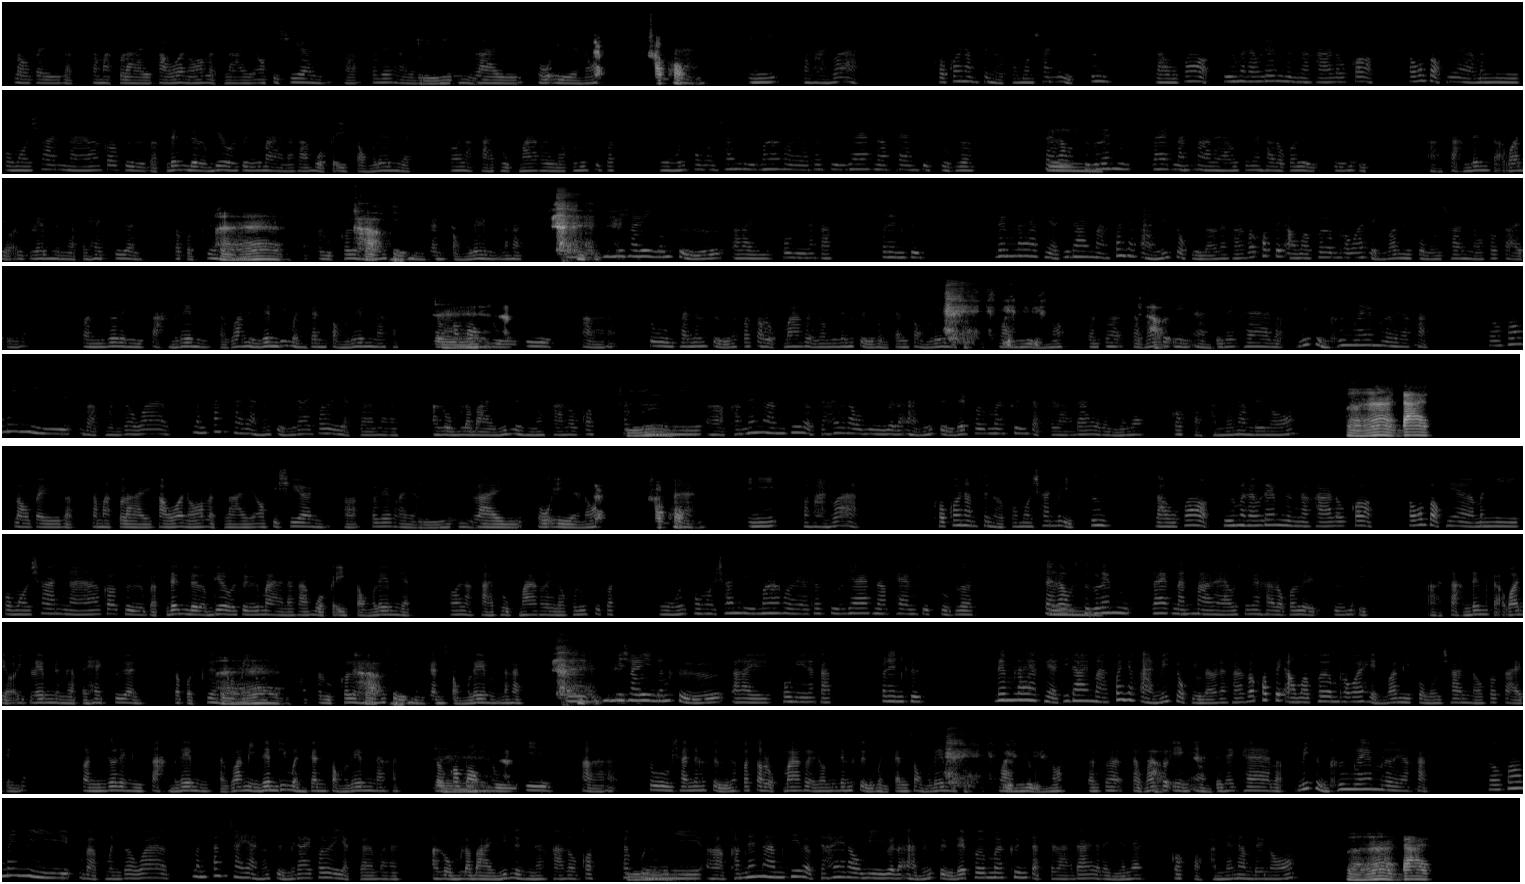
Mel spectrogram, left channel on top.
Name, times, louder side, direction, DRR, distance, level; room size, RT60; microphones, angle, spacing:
voice 1, 0.1-4.2 4.7-6.0 6.7-6.9 7.4-7.8 8.0-8.6 9.4-11.1 11.5-13.7 14.1-19.3 19.7-21.3 21.8-24.9 25.6-28.9 29.5-31.8 32.3-33.1 33.6-35.6 36.1-38.7 39.2-39.6 40.3-45.9 46.4-49.5 50.0-51.1 51.4-51.8 52.1-55.2 55.6-59.9 60.5-64.8 65.1-66.8 67.0-72.2 72.5-73.8, right 3 dB, 65° right, 0.6 m, -49 dB
voice 2, 4.2-4.8 6.5-6.8 25.7-26.2 32.6-33.2 33.9-34.4 35.9-36.3 49.9-50.7 55.0-56.1 57.1-57.3 67.1-67.5 74.3-75.1, left 6 dB, 55° left, 0.5 m, -38 dB
3.4 x 2.1 x 3.0 m
head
